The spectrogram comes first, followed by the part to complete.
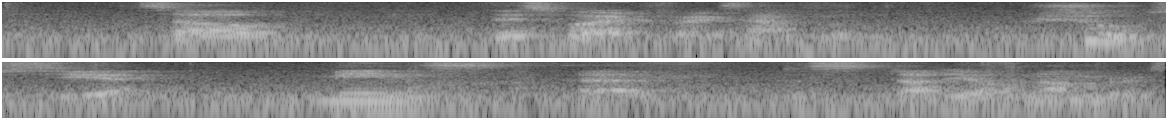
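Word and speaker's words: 数学: So this word, for example, 数学 means the study of numbers, so mathematics. But if you happen to sort of slip on some tones and some pronunciations, you might get 输血, which means blood transfusion.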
